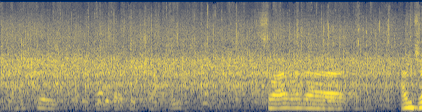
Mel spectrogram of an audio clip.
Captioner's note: applause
